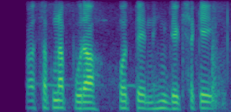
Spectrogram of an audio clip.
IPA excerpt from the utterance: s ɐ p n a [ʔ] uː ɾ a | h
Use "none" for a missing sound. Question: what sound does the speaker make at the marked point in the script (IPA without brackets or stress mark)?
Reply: p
